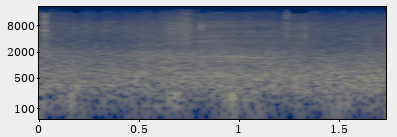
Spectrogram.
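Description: Outdoor wind buffets the microphone in a steady broadband rush near an orchard of fruit trees, loud and unbroken throughout with no voices.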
